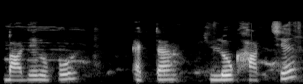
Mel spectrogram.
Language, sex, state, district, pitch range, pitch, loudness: Bengali, female, West Bengal, Jhargram, 215-275 Hz, 220 Hz, -18 LUFS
